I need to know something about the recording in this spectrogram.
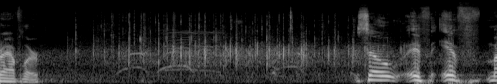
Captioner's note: audience applauding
